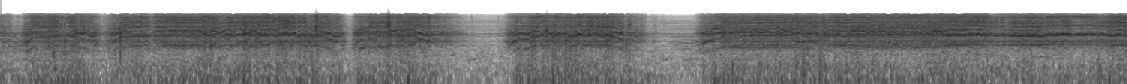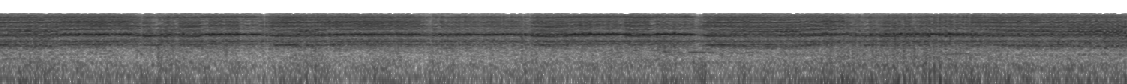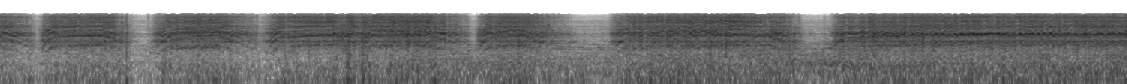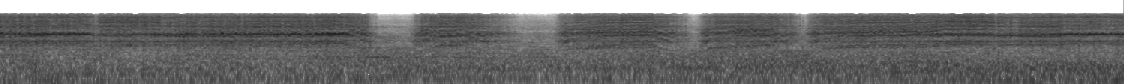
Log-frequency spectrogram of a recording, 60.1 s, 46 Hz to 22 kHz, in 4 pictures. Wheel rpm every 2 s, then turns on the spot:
120, 210, 140, 120, 50, 200, 220, 220, 220, 220, 230, 220, 220, 220, 210, 120, 90, 190, 90, 150, 120, 210, 210, 220, 200, 90, 100, 120, 170, 220.
none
